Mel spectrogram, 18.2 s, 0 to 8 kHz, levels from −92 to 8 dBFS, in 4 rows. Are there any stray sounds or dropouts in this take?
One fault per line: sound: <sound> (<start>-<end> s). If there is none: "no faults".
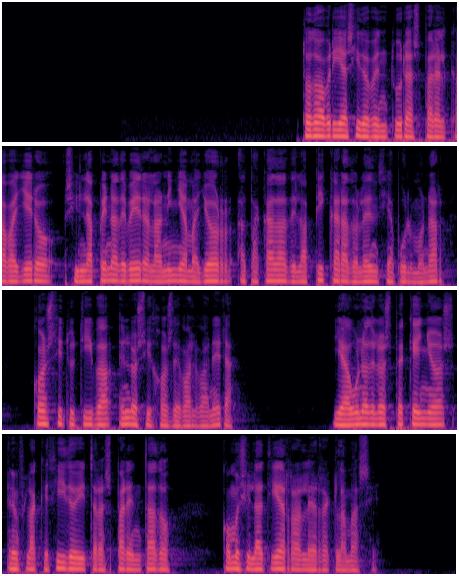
no faults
